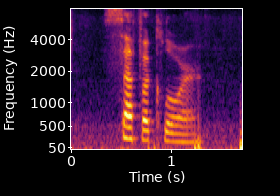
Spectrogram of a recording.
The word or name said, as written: Cefaclor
